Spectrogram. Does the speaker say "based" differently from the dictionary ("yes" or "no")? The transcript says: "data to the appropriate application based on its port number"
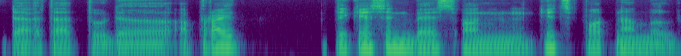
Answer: yes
